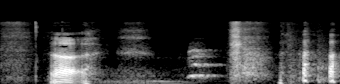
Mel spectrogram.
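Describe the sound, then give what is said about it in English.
Dogs bark in a few loud, uneven bursts: one long, strained bark, then quieter whining tones, then a quick flurry of sharp barks at the end. “That's what dogs are doing every time they're barking.”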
